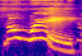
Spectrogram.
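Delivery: very high, loud squeal; exaggerated high-pitched wail of refusal; mock tearful disbelief. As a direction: squeal it in hammed-up protest. Mock-distraught reaction to crying video.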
